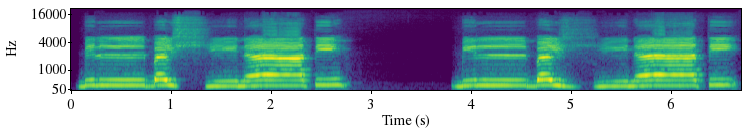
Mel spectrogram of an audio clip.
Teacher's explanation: یا جو ہے اس مشدد ہے یہاں پر، تو پچھلے حرف کے ساتھ ایک دفعہ مل کر پڑھا جائے گا اور دوسری دفعہ اکیلا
